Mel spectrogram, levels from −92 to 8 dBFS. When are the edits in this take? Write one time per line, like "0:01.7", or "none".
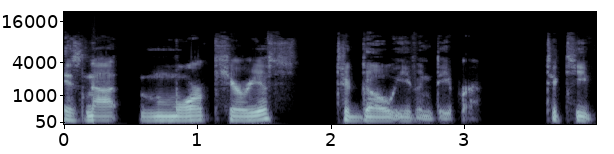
none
